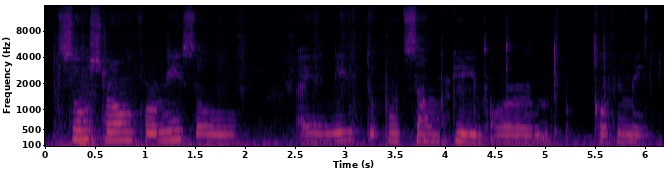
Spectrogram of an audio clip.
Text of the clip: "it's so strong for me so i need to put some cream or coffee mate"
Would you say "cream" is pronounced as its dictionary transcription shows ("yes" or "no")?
no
